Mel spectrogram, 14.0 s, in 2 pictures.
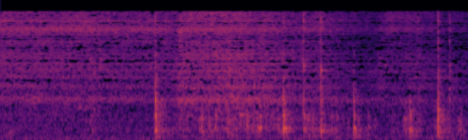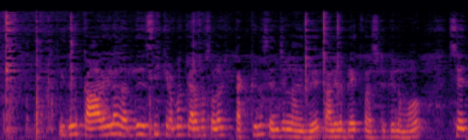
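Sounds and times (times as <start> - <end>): paste sizzling in hot oil: 0.0 - 7.8
metal spoon scraping a pot: 2.7 - 8.2.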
